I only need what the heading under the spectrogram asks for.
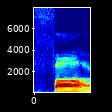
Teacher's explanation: So we talked about labod dentals which is like you know your you're saying fa right your top sorry your top teeth is touching your bottom lip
